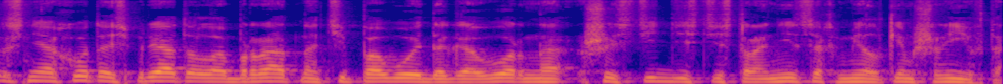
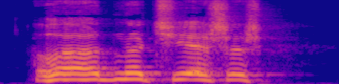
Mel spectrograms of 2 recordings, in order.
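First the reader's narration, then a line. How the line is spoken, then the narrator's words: Amused snort. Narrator (Russian): хмыкнул Михайло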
